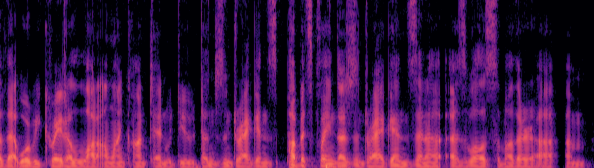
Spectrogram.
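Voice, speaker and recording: A man in his forties from Mexico, a guest puppeteer in a casual interview, talking in a relaxed, hesitant way with many fillers and restarts. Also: sits low, dry recording, clean studio sound.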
